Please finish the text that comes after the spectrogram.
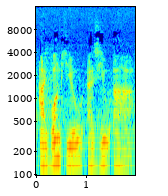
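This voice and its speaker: A man's voice: medium pitch, slow pace, highs cut off, lightly acted. An actor playing a heartbroken, self-mocking British man in his forties in a 1970s radio drama, articulate and theatrical. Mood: hurt, pleading. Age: 40s. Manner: articulate, wry, theatrical, rhetorical. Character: heartbroken, self-mocking middle-aged Englishman, a jilted lover. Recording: faint hiss on old radio broadcast.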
